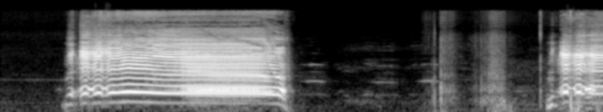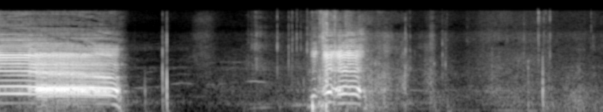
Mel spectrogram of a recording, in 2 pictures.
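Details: Goats screaming like humans: three loud, long, harmonic bleats, each a drawn-out nasal wail of one to two seconds, separated by short pauses, with faint clicks and rustles between them.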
